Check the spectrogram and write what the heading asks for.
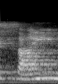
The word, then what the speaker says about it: sin: करते हैं कोई बात नहीं, क्योंकि पता नहीं होता, बट हम आपको बता रहे हैं ये पाप नहीं है, ये साइन है, SIN साइन बी।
